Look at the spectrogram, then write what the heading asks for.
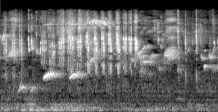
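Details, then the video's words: Black-browed reed warbler used as a tutor bird, singing a varied, busy phrase of harsh chatters, short whistled slurs and high, buzzy trills. "BURUNG KERAK BASI ALIS HITAM GACOR"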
